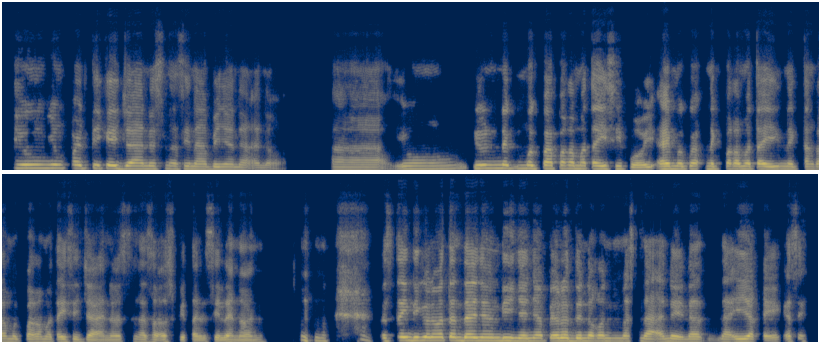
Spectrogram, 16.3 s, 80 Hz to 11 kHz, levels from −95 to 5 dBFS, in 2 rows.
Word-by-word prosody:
yung 230 Hz, 0 st, +3 dB
yung 230 Hz, -1 st, 0 dB
parte 220 Hz, -1 st, -2 dB
kay 205 Hz, -2 st, +5 dB
Janus 190 Hz, 0 st, 0 dB
na 180 Hz, -, -4 dB
sinabi 170 Hz, -2 st, -4 dB
niya 160 Hz, -1 st, -3 dB
na 150 Hz, -2 st, -7 dB
ano, 135 Hz, 0 st, -13 dB, 0.5 s
ah, 150 Hz, -1 st, -8 dB
yung 190 Hz, +2 st, -6 dB
yung 220 Hz, 0 st, +2 dB
nag 215 Hz, -, +3 dB
magpapakamatay 200 Hz, -2 st, +1 dB
si 185 Hz, -1 st, -4 dB
Poy, 150 Hz, -2 st, 0 dB
ay 180 Hz, +1 st, +5 dB
magpa 185 Hz, 0 st, 0 dB
nagpakamatay, 175 Hz, -1 st, +1 dB
nagtangkang 165 Hz, -1 st, -4 dB
magpakamatay 150 Hz, -1 st, -2 dB
si 145 Hz, -2 st, -4 dB
Janus, 125 Hz, +1 st, -3 dB
nasa 135 Hz, -2 st, -3 dB
ospital 125 Hz, -1 st, -4 dB
sila 130 Hz, 0 st, 0 dB
nun. 125 Hz, 0 st, -5 dB, 1.2 s
Basta 185 Hz, +1 st, -6 dB
hindi 215 Hz, 0 st, +5 dB
ko 220 Hz, -, +6 dB
na 215 Hz, 0 st, +4 dB
matandaan 210 Hz, -1 st, +5 dB
yung 200 Hz, -1 st, +2 dB
linya 185 Hz, -2 st, +4 dB
niya, 185 Hz, 0 st, +2 dB
pero 185 Hz, +1 st, +5 dB
dun 180 Hz, 0 st, +3 dB
ako 180 Hz, -, +1 dB, 0.2 s
mas 170 Hz, -1 st, -3 dB
na 160 Hz, -2 st, +1 dB
ano, 170 Hz, +2 st, -2 dB
eh, 150 Hz, -, +1 dB
na 150 Hz, 0 st, 0 dB
naiyak, 155 Hz, +1 st, 0 dB
eh, 130 Hz, +2 st, -1 dB
kasi 170 Hz, +2 st, -6 dB
180 Hz, 175 wpm, -24 LUFS, 155-195 Hz, 1.2 s, ko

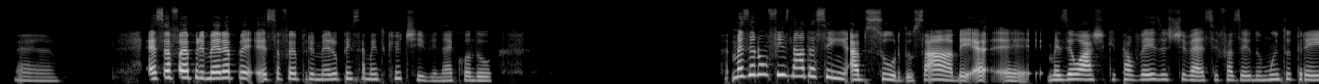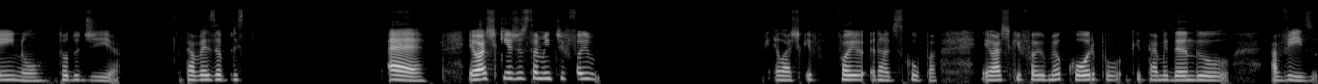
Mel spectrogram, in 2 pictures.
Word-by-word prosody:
Eh. 170 Hz, -2 st, -12 dB, 0.9 s
Essa 280 Hz, +5 st, +6 dB
foi 320 Hz, +1 st, +8 dB
a -, -, +3 dB
primeira 290 Hz, 0 st, +6 dB
pen 290 Hz, -2 st, +1 dB
esse 245 Hz, +2 st, -3 dB
foi 260 Hz, +1 st, 0 dB
o -, -, -4 dB
primeiro 240 Hz, 0 st, -3 dB
pensamento 245 Hz, -1 st, -6 dB
que -, -, -9 dB
eu 280 Hz, -, -3 dB
tive, 180 Hz, -7 st, -8 dB
né, 175 Hz, +2 st, -7 dB
quando 180 Hz, -1 st, -6 dB, 2.4 s
Mas 370 Hz, +6 st, +4 dB
eu 450 Hz, -, +6 dB
não 465 Hz, 0 st, +2 dB
fiz 450 Hz, 0 st, +4 dB
nada, 385 Hz, -1 st, +3 dB
assim, 330 Hz, -7 st, 0 dB
absurdo, 215 Hz, -5 st, +1 dB
sabe. 195 Hz, -1 st, +4 dB
Eh 330 Hz, -, +4 dB, 0.4 s
eh, -, -, -10 dB, 0.2 s
mas 220 Hz, 0 st, -1 dB
eu 240 Hz, 0 st, +4 dB
acho 225 Hz, 0 st, +4 dB
que 225 Hz, -, -15 dB
talvez 225 Hz, +1 st, -2 dB
eu -, -, -4 dB
estivesse 210 Hz, -2 st, -3 dB
fazendo 200 Hz, -1 st, -6 dB
muito 230 Hz, +4 st, -4 dB
treino 205 Hz, -7 st, -3 dB
todo 210 Hz, 0 st, -5 dB
dia. 180 Hz, -3 st, -9 dB, 0.7 s
Talvez 215 Hz, 0 st, -1 dB
eu 225 Hz, -, 0 dB
precis 220 Hz, +1 st, -14 dB, 1.5 s
é, 190 Hz, -5 st, +7 dB, 0.4 s
eu 220 Hz, -, +6 dB
acho 240 Hz, +2 st, +6 dB
que 280 Hz, -2 st, 0 dB
justamente 275 Hz, 0 st, -3 dB
foi 260 Hz, +1 st, -2 dB
o 245 Hz, -, -13 dB, 1.7 s
eu 205 Hz, 0 st, -3 dB
acho 195 Hz, -1 st, -3 dB
que 225 Hz, -, -9 dB, 0.2 s
foi 215 Hz, -1 st, +2 dB
o -, -, -5 dB
não, 205 Hz, -2 st, -3 dB
desculpa, 185 Hz, -2 st, -11 dB, 0.4 s
eu 205 Hz, -, -1 dB
acho 205 Hz, 0 st, -1 dB
que -, -, -9 dB
foi 215 Hz, -1 st, -4 dB
o -, -, -12 dB
meu 225 Hz, +3 st, -3 dB
corpo 215 Hz, -1 st, -2 dB
que -, -, -14 dB
tá 205 Hz, 0 st, -6 dB
me 210 Hz, +1 st, -5 dB
dando 200 Hz, -1 st, -2 dB, 0.4 s
aviso, 185 Hz, -2 st, -5 dB
220 Hz, 150 wpm, -23 LUFS, 200-255 Hz, 2.4 s, foi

